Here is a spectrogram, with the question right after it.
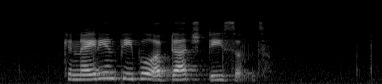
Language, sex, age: English, female, 18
